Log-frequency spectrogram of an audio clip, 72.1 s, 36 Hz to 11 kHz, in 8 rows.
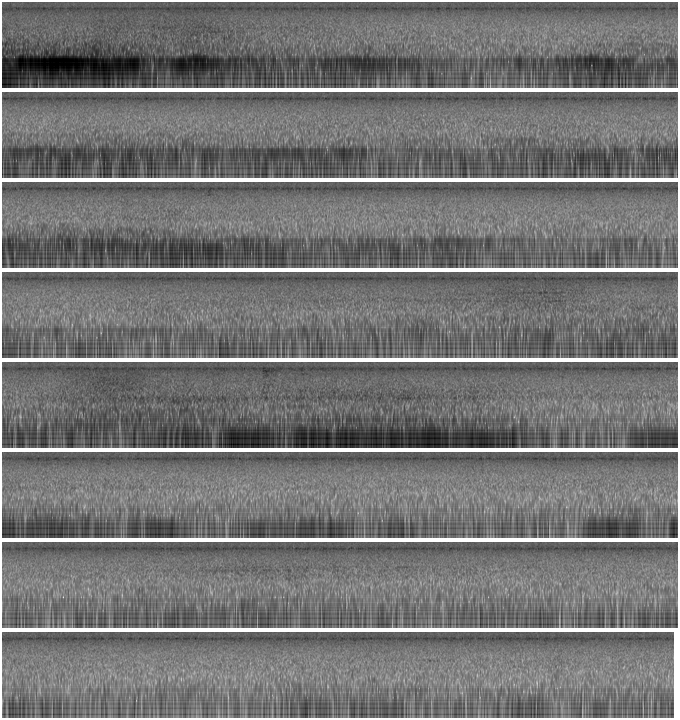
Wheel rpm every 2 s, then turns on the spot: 0, 0, 0, 0, 0, 0, 0, 0, 0, 0, 0, 0, 0, 0, 0, 0, 0, 0, 0, 0, 0, 0, 0, 0, 0, 0, 0, 0, 0, 0, 0, 0, 0, 0, 0, 0.
none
